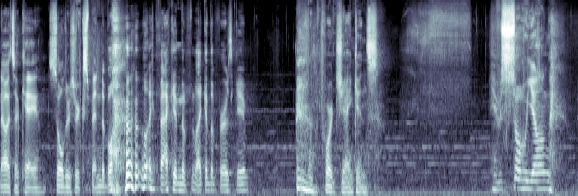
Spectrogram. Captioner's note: laughs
